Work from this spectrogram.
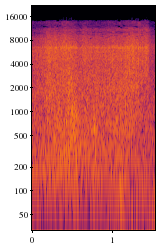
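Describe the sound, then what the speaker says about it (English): Ocean surf at a beach where blacktip sharks are fished: a dense, continuous roar of breaking waves mixed with wind buffeting the microphone, steady and loud with no voices. "I'm really fighting the waves, fighting the current, trying to get out to the spot."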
